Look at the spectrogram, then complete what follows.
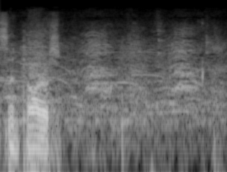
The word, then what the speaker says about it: Centaurus: part of the country we always pronounce it Centaurus cheers here is right to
